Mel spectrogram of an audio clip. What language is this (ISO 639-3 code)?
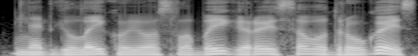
lit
